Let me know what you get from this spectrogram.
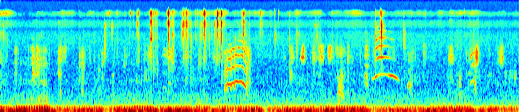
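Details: Bengal kittens at two weeks old: a continuous low purring rumble with faint scuffling, and two brief arched mews, the second slightly higher and thinner, a couple of seconds apart.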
